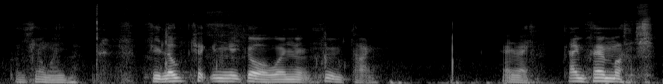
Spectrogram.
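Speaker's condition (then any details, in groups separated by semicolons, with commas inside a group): Mild cerebral palsy; mild, ataxic type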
